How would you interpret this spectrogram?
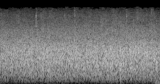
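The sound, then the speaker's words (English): A crowd at a funeral breaks into steady applause, dense overlapping claps forming a continuous loud wash of sound with no voices or pauses throughout. “They clapped at a funeral for something she said that was taking a shot at somebody else.”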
